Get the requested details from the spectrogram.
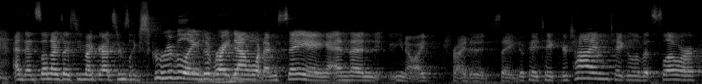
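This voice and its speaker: Amid noticeable background noise and audible room echo, a woman speaks very fast in a fairly high voice with ordinary pitch variation. Her loudness swings widely. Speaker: structural biology lab head. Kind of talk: casual chat.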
